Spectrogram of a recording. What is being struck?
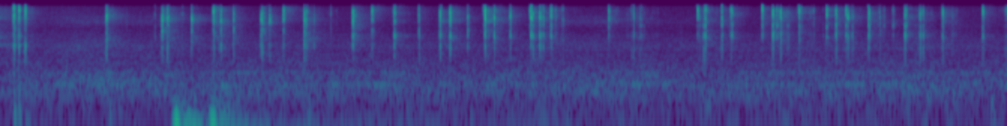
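Acrylic press-on nails.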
